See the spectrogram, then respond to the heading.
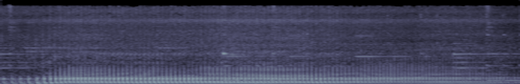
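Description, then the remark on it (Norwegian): A motorcycle engine idles with a steady, chugging putter, swelling briefly after the start and then holding an even rhythm before easing off slightly at the end. “Og på kveldene så tar han strøjobber som motorsykkelbud.”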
